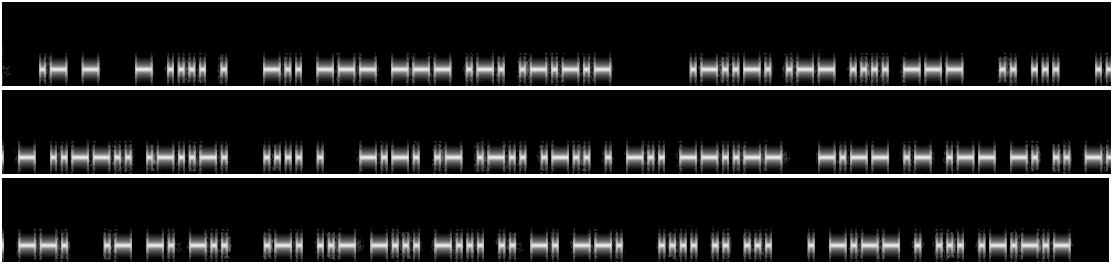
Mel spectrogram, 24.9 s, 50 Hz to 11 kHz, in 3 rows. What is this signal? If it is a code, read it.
Morse code, heard as a keyed tone, about 30 wpm, 700 Hz. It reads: AT THE DOOR. "WHO IS IT?" HE CALLED, YAWNING AND RUBBING HIS EYES.
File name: Pinocchio / Pinocchio ch6 30 30 ik1hge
